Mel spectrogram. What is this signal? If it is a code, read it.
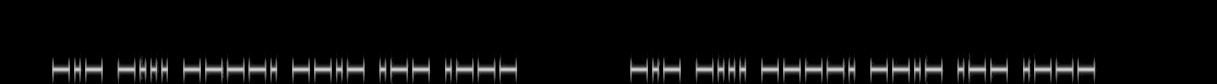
Morse code, heard as a keyed tone, about 22 wpm, 700 Hz. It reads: KB9QWJ KB9QWJ
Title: USA Call Signs - 6 Characters - Repeated 2x - 22wpm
